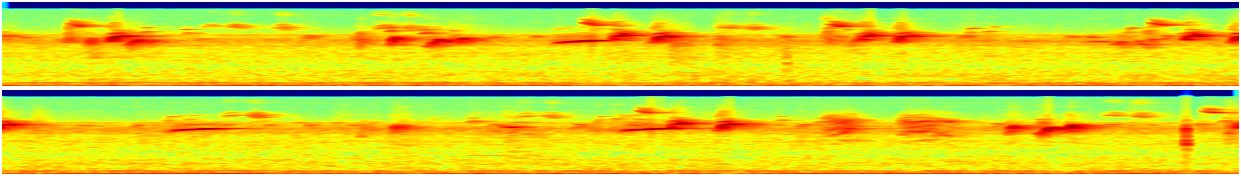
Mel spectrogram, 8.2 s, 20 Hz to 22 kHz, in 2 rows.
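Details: Two young European serin × serin hybrid chicks (R3, from an R2 male and a female serin) give thin, high chirps and short twittering bursts, repeated several times a second in overlapping runs, over a faint low hum.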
